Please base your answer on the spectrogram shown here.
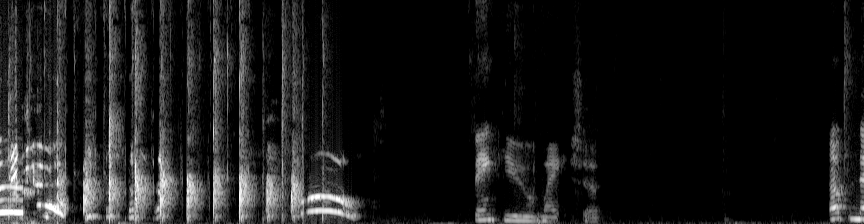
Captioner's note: applause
